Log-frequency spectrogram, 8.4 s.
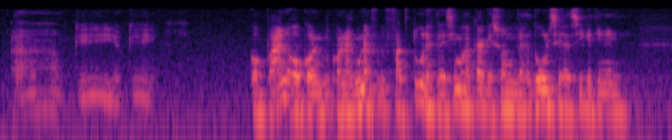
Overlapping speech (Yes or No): No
